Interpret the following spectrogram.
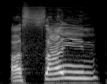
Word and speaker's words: assign: ASSIGN, जी को काट दो, जीएन आया ना, अब पढ़ो। असाइन, CAMPAIGN, जी को काट दो, अब पढ़ो।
